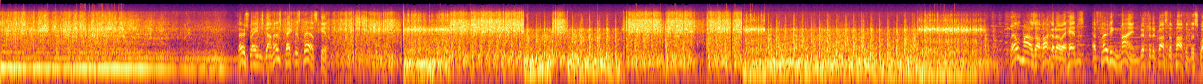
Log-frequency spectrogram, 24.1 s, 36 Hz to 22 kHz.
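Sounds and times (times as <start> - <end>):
rapid automatic gunfire: 5.4 - 19.8.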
